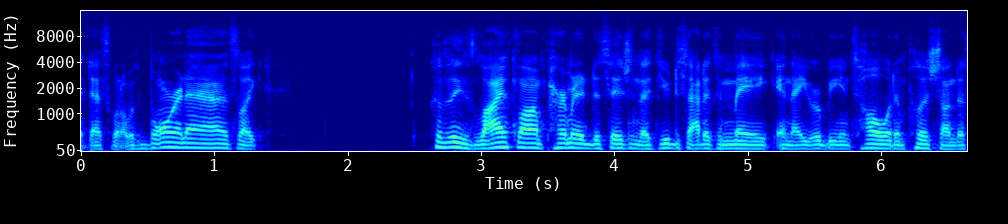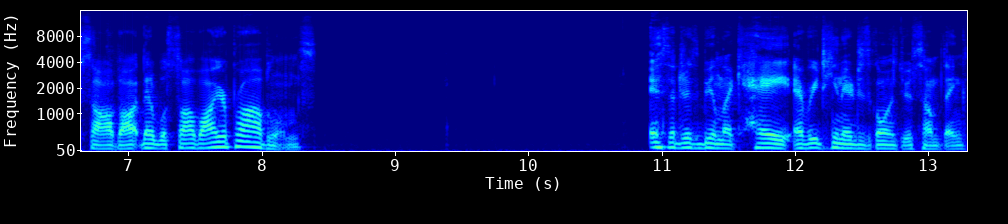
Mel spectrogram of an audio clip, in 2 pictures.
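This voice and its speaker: A man hosting a reaction video, talking in a casual, impassioned and emphatic way with many restarts. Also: on the low side. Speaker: commentary host.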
